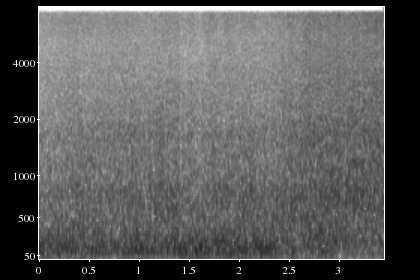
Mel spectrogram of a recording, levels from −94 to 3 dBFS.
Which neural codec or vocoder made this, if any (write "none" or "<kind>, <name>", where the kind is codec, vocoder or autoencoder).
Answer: none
